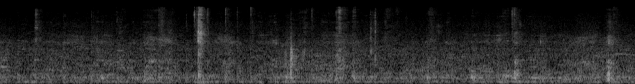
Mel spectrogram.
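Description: Eating sounds: a man chewing mouthfuls of rice eaten by hand, with wet lip smacks and clicks, the sharpest about two seconds in and again near the end.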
